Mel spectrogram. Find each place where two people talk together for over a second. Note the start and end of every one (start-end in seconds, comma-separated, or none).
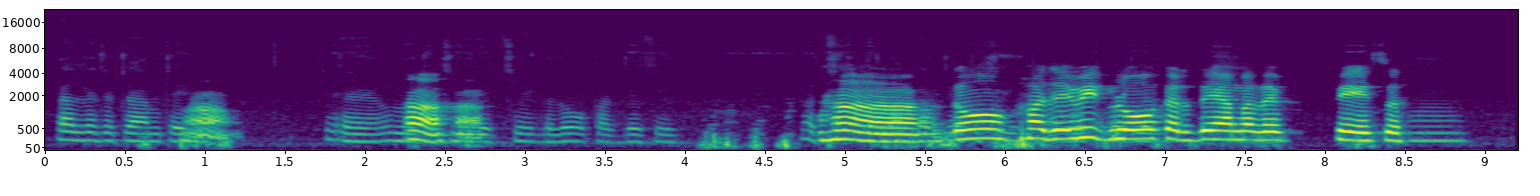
4.9-7.0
